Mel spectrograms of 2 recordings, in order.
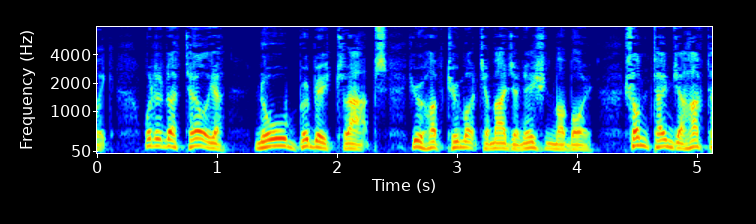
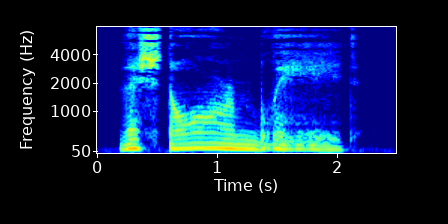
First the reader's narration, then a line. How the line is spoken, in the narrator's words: breathed Baggy Bum the Beer Belly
